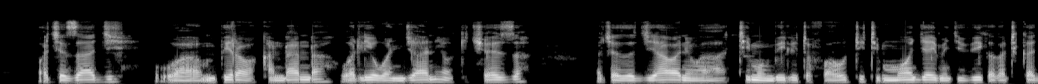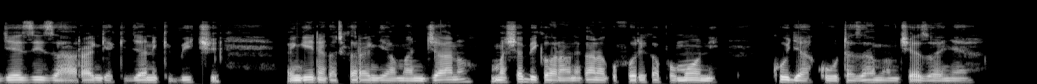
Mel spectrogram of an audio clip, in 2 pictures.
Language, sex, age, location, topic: Swahili, male, 25-35, Kisii, government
